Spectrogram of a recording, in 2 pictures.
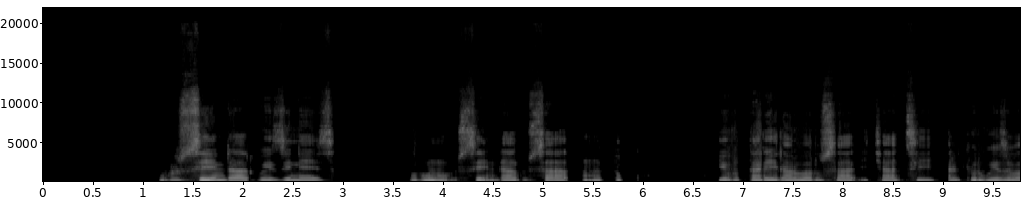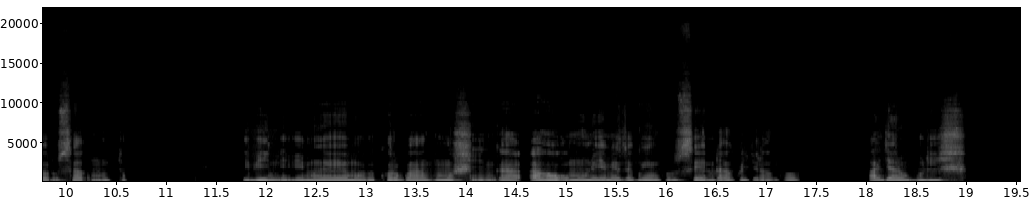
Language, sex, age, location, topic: Kinyarwanda, male, 25-35, Nyagatare, agriculture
